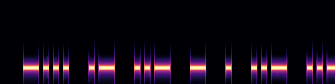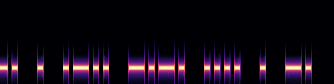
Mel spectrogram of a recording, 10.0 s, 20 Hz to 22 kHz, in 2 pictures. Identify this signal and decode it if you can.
Morse code, heard as a keyed tone, about 16 wpm, 800 Hz. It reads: BAUTEUFELCHEN
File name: Morsekurs / Witze / Witz 03. März 2026 70 F80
